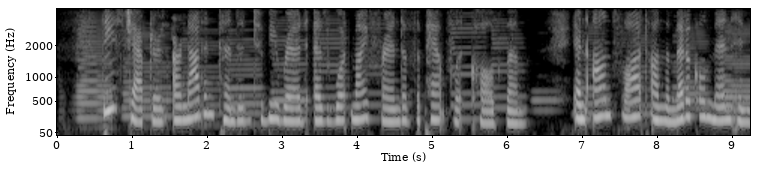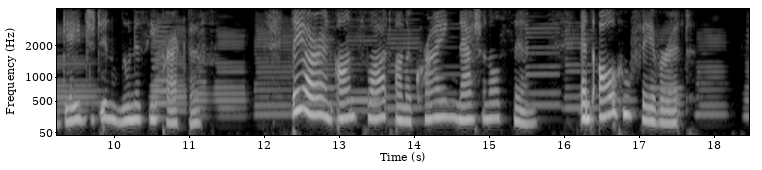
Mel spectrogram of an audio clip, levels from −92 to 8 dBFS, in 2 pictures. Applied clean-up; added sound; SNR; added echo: classical method log-MMSE.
